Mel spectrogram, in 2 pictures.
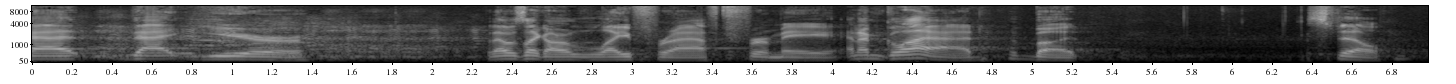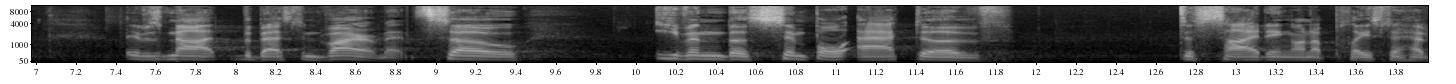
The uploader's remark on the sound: told live on 24 June 2017 at the McNichols Building in Civic Center Park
